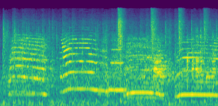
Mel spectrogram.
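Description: Electric guitar playing a lead line of sustained notes bent and slid downward, over a rock band backing of drums, bass and organ.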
